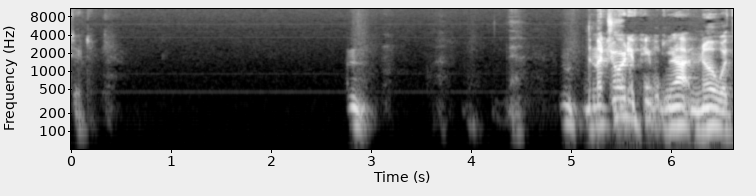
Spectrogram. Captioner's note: pause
